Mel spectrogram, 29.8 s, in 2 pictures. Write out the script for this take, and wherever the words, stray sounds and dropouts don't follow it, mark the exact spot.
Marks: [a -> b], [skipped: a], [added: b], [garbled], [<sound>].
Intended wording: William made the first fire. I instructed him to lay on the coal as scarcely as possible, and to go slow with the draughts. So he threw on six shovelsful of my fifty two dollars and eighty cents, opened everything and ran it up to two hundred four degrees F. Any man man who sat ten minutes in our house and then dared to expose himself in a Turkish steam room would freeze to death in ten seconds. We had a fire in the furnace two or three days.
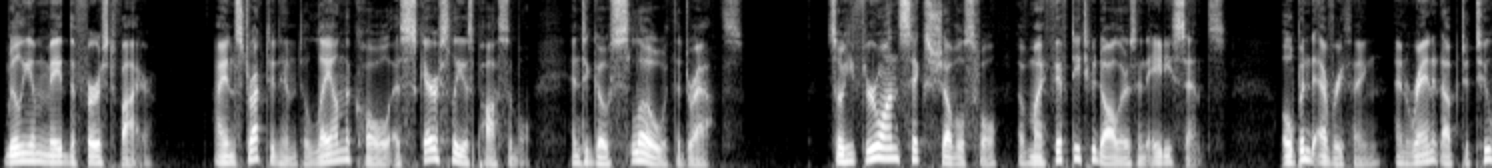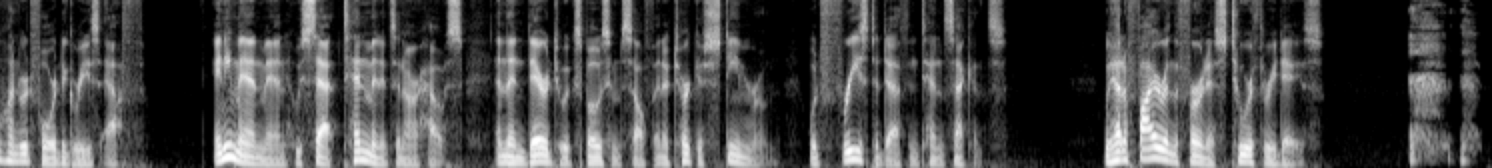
William made the first fire. I instructed him to lay on the coal as scarcely as possible, and to go slow with the draughts. So he threw on six shovelsful of my fifty two dollars and eighty cents, opened everything and ran it up to two hundred four degrees F. Any man man who sat ten minutes in our house and then dared to expose himself in a Turkish steam room would freeze to death in ten seconds. We had a fire in the furnace two or three days. [laugh]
